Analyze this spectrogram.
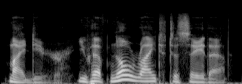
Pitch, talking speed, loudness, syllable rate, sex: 120 Hz, 225 wpm, -18 LUFS, 4.1 syllables/s, male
